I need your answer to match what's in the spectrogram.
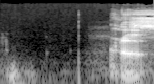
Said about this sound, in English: Okay. Lots of burping going on. Tastes like the Mexican food we had, bro. We did have Mexican food tonight.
